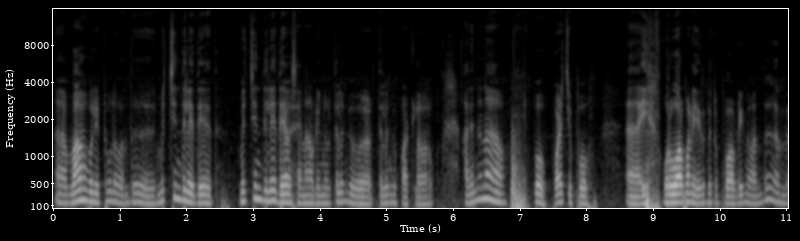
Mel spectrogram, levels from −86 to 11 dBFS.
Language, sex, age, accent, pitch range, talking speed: Tamil, male, 30-49, native, 135-170 Hz, 130 wpm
